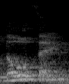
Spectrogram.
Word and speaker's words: nothing: Mais uma vez, retomando o som do TH a gente pronuncia com a língua entre os dentes.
